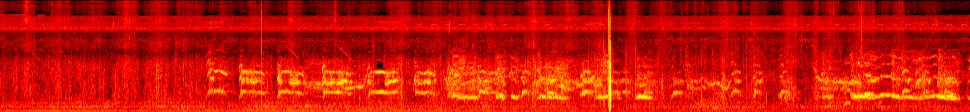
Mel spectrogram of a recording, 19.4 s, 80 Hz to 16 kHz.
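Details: ['Pack of bluetick coonhounds trailing a big rabbit in the early morning, July 2012, with a young pup learning; after a quiet start, several hounds break into overlapping drawn-out bawls that continue in waves, with a sharp click midway.']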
